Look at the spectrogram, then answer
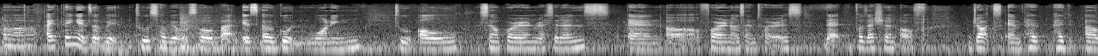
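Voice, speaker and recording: A woman's voice: lowish voice, fairly even intonation, a little slow. A woman tourist giving casual, unscripted answers in a street interview. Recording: noticeable background noise.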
